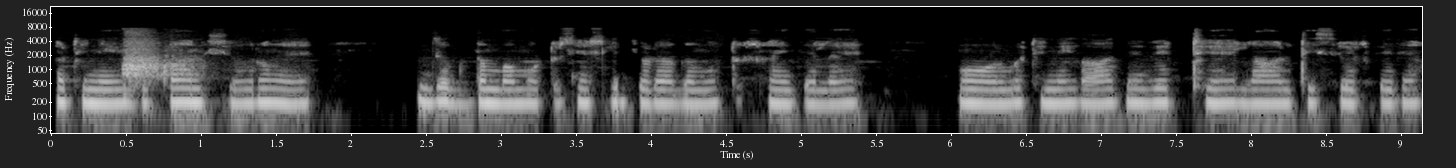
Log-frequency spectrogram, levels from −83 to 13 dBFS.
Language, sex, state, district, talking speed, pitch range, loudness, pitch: Rajasthani, female, Rajasthan, Nagaur, 140 wpm, 190-195 Hz, -18 LUFS, 190 Hz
